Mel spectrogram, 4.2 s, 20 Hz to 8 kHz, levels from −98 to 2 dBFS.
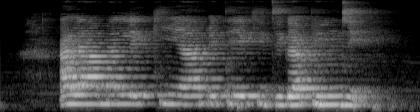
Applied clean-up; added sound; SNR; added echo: none; none; none; reverberation time 0.7 s.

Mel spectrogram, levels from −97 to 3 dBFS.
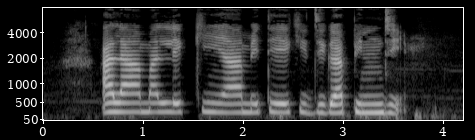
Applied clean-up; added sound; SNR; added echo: none; none; none; none.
